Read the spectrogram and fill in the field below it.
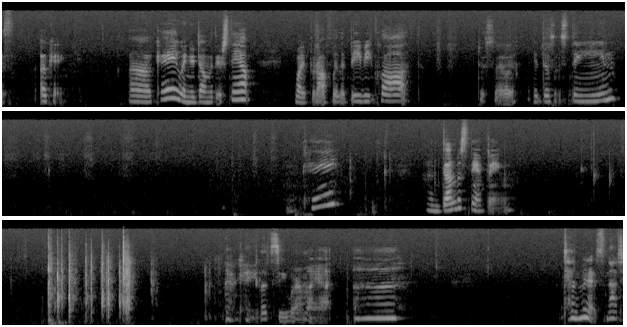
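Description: A small plastic stamp clicks and taps as it is handled.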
